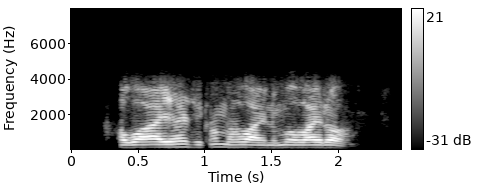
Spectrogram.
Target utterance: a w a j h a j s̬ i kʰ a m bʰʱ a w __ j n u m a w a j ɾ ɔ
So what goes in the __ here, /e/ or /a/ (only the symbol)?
a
